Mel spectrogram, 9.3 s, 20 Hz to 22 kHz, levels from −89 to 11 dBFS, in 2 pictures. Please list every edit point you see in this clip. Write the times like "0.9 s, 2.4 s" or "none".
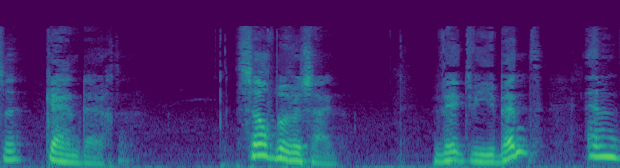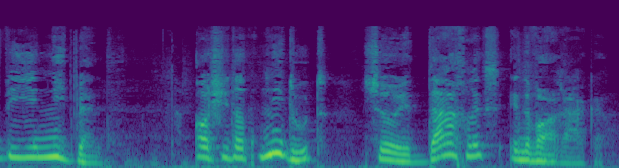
none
